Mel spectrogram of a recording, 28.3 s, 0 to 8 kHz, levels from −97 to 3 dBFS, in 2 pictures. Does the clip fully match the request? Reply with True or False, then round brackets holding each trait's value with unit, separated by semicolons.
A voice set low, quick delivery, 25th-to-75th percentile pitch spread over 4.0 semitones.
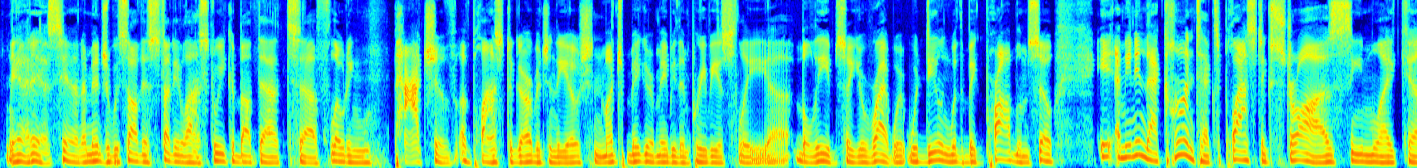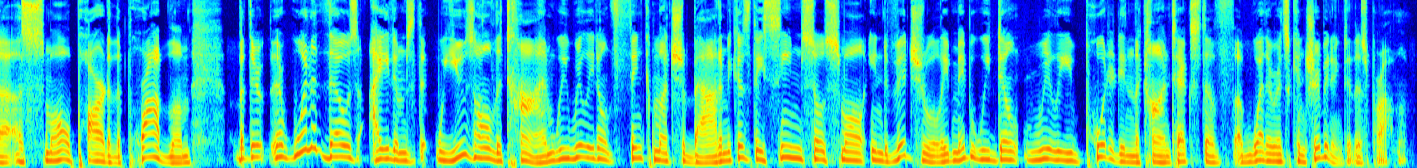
True (130 Hz; 220 wpm; 5.5 semitones)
